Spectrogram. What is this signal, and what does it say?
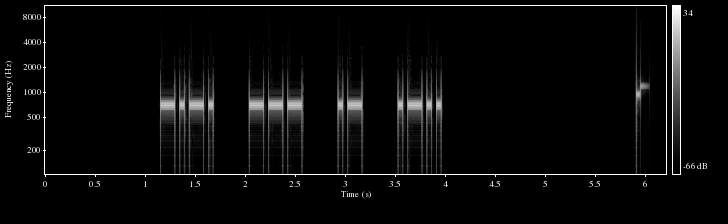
Morse code, heard as a keyed tone, about 25 wpm, 700 Hz. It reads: C O A L
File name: course / 25:10wpm / 094 Lesson 16f - Letter c - Words 25wpm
